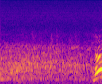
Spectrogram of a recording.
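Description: Audience laughing, a steady spread of crowd laughter, before a man's voice cuts back in near the end.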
